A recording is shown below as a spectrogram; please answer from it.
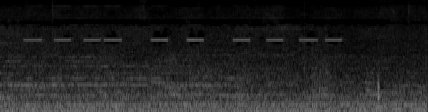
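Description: Self-checkout payment terminal keypad beeping as a phone number is keyed in: about ten short, high-pitched beeps in quick succession, one per key press.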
